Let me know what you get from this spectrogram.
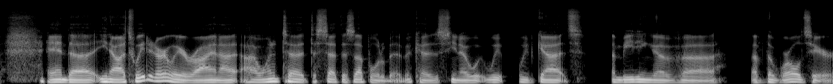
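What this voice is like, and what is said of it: American Southern drawl. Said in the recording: “my Southern drawl here, American Southern drawl”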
